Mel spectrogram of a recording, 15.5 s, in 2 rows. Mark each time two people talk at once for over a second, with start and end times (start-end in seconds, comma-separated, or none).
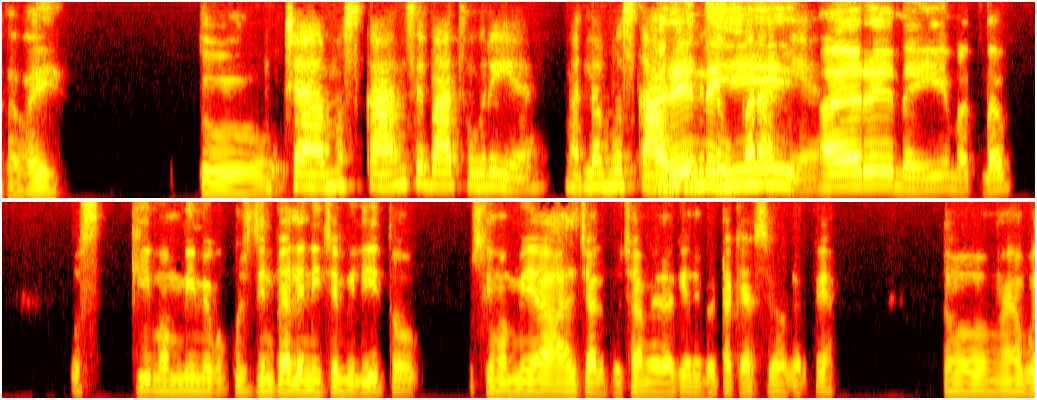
4.9-6.1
